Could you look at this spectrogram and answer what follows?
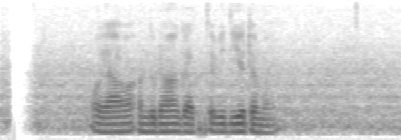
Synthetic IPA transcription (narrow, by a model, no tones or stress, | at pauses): ojaːʋəʔɐ̰nd̪unaːɡat̪ːəʋid̪ijəʈəmɐj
